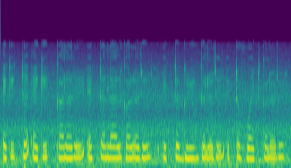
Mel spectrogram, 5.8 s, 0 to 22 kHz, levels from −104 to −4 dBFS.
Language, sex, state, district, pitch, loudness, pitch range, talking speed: Bengali, female, Tripura, West Tripura, 260 Hz, -15 LUFS, 255-275 Hz, 125 wpm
